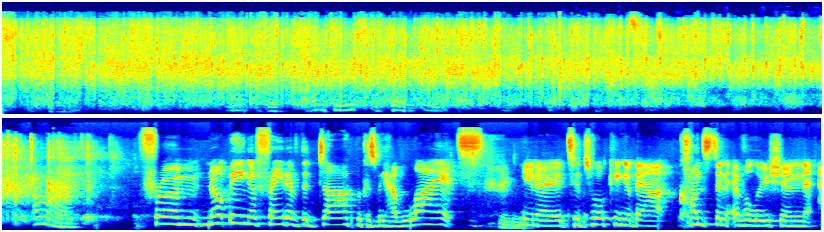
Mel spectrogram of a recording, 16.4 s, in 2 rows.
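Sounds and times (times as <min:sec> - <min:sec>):
audience round of applause: 0:00.0 - 0:09.4
speech: 0:09.7 - 0:16.3.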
